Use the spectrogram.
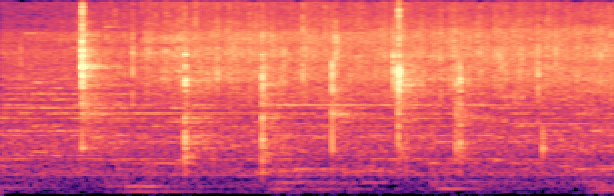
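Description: Onions roasting in a hot pan, a continuous sizzle punctuated by regular spatula scrapes and taps against the pan, close up with no talking.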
